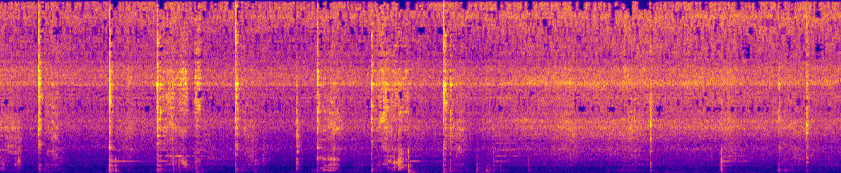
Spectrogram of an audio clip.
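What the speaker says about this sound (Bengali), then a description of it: "এবার তুমি আমার এই পালং শাকগুলো দিয়ে দাও তো একটু।" Fresh spinach, part of a mixed vegetable curry with beans and gourd greens, stirred in a frying pan with steady sizzling, punctuated by repeated sharp clinks and scrapes of a spatula against the pan.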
